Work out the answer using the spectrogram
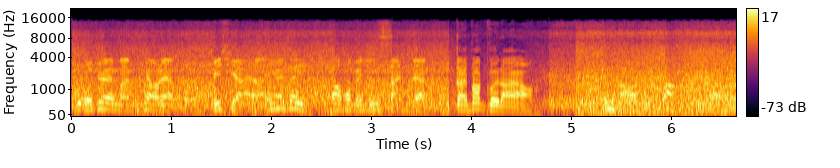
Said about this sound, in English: The water is overflowing here at Husan Reservoir in Yunling. As it courses over the edge of this weir, an arc-shaped waterfall is created.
